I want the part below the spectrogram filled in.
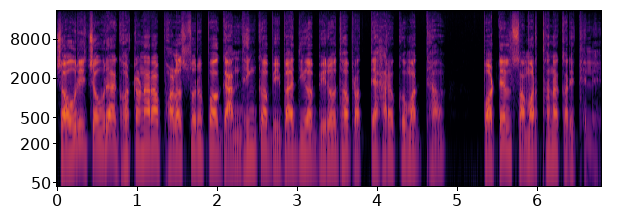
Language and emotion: Odia, neutral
